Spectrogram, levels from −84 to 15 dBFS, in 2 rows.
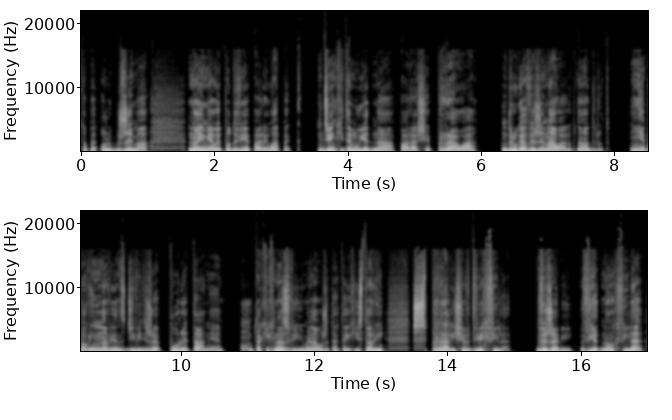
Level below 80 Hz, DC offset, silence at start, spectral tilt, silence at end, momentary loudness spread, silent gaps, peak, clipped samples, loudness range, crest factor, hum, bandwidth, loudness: -48 dBFS; under 0.1%; 0.05 s; -5 dB/octave; 0.1 s; 10 LU; none; 0 dBFS; under 0.1%; 2 LU; 16 dB; none; 17.5 kHz; -16 LUFS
